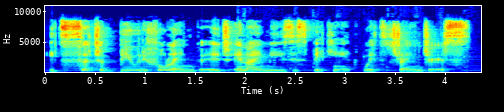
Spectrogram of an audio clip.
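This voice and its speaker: A woman's voice: low voice, unhurried, creaky, soft background music. A woman from Brazil, a native Portuguese speaker, reading her part as a guest in a scripted podcast conversation.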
